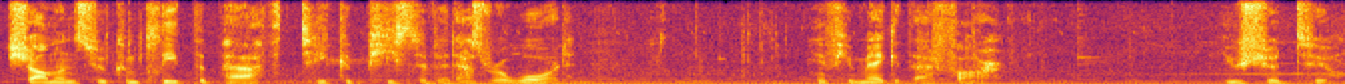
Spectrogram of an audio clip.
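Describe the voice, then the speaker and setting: Guy doing a grave earnest tribesman, low-ish voice, game music behind. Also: normal speed, natural voice. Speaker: game character.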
